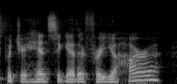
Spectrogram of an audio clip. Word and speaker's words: Yahaira: Everyone, please put your hands together for Yahara.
